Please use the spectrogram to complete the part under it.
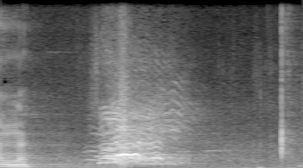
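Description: A large crowd answers together in unison, in a large echoing hall.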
